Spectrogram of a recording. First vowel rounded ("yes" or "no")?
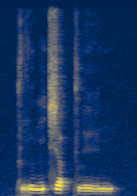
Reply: no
